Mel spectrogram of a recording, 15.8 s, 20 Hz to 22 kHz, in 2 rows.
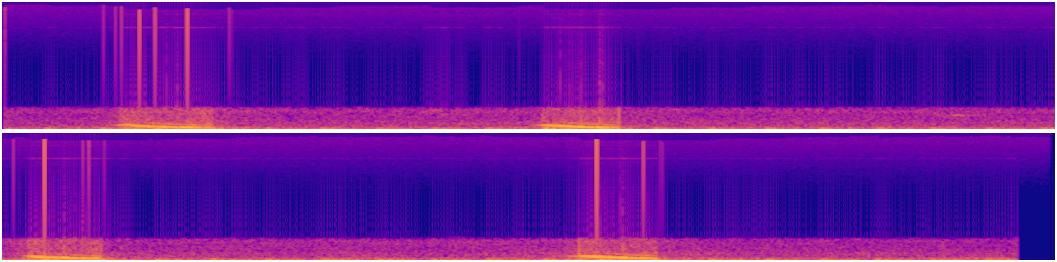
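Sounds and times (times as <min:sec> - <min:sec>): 
sei whale: 0:00.2 - 0:15.6.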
